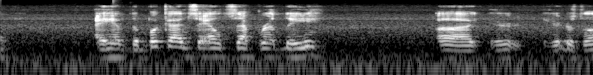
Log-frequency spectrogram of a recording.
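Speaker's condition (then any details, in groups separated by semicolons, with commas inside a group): Sca15, spinocerebellar ataxia type 15; diagnosed about 25 years ago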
